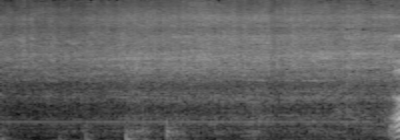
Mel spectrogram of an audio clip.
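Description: Battery-powered toy trains running on plastic track, a steady faint whirr of their small motors with a thin steady whine. Two soft thumps come a little over a second in.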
